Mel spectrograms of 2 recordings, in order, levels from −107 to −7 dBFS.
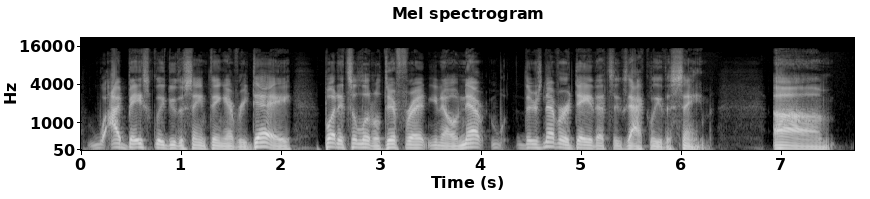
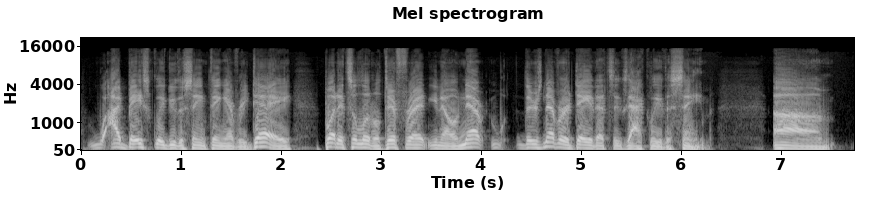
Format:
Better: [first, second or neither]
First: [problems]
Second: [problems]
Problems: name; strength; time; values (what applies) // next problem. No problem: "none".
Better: first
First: none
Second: distortion; slight; 10 dB below the speech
